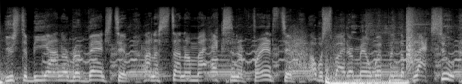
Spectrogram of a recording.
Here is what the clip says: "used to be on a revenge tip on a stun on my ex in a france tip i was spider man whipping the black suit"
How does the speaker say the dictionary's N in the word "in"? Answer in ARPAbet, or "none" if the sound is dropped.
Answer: L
